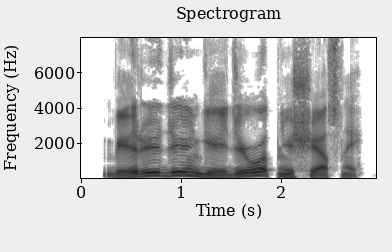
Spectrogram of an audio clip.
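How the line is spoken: Grumbling. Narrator (Russian): проворчал Вик

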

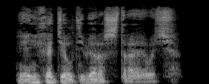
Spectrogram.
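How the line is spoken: Grumble. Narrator (Russian): буркнул Гай

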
